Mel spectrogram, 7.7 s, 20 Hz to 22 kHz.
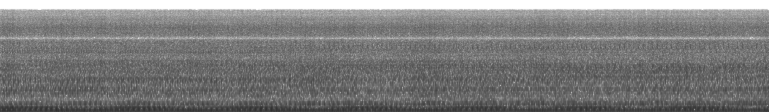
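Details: Mercedes 190SL with rebuilt Solex carburetors warming up before adjustment, about 99° ambient: steady, even low idle with an unbroken beat and no misses, knocks or hunting. Carbs pulling cleanly.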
